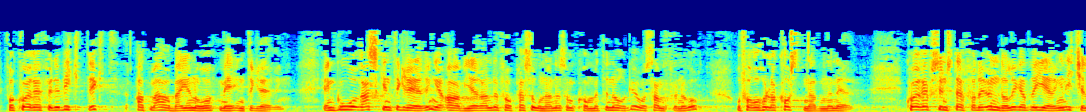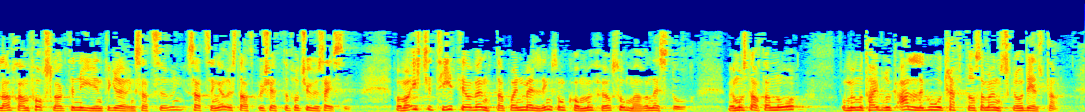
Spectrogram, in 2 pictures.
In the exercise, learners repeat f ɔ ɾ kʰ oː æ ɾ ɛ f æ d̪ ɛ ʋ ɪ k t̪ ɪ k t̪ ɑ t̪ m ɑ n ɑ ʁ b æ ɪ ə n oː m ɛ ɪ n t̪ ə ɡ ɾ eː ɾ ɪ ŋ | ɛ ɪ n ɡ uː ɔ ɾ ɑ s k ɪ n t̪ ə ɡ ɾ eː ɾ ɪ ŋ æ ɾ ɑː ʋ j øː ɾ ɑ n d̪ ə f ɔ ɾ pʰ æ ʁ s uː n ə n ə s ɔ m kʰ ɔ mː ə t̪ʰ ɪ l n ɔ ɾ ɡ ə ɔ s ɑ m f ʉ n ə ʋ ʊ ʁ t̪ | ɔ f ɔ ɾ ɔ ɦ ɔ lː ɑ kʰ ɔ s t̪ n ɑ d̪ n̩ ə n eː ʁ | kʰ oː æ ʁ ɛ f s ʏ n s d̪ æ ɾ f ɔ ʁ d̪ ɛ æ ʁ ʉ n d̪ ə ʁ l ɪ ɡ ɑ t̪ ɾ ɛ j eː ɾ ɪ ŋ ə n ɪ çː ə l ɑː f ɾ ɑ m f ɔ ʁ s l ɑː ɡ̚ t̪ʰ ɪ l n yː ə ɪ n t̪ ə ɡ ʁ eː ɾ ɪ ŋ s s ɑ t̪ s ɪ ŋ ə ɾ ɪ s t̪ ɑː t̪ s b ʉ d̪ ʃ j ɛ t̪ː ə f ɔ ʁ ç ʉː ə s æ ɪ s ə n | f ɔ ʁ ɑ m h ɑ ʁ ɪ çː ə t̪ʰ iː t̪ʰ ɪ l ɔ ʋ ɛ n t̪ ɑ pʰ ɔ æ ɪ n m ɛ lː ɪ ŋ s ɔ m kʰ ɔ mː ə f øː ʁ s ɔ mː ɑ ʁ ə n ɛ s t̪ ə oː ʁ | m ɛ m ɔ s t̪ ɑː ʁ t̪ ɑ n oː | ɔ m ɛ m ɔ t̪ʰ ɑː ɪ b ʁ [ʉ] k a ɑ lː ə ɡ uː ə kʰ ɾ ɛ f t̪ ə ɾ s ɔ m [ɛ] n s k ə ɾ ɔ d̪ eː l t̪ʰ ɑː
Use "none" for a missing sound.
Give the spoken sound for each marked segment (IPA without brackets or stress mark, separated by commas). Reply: ʉː, œ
